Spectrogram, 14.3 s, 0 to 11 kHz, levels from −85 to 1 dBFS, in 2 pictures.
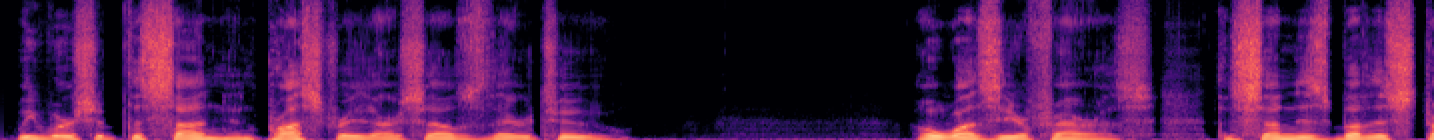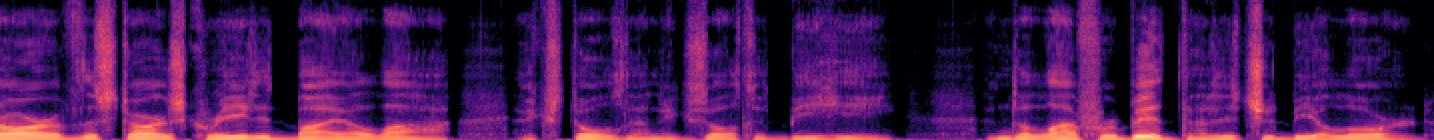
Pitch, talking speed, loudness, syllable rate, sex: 115 Hz, 155 wpm, -19 LUFS, 4.1 syllables/s, male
